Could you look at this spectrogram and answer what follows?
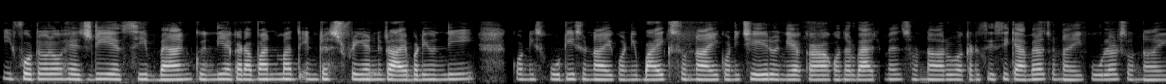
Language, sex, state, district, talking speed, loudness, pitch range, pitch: Telugu, female, Telangana, Nalgonda, 185 wpm, -18 LUFS, 220-240 Hz, 230 Hz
